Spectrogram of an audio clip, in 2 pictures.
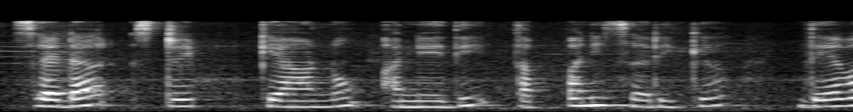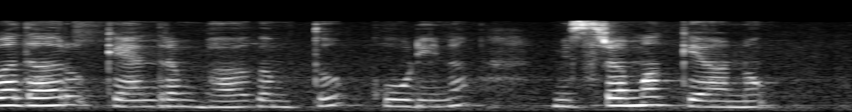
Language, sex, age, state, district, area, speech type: Telugu, female, 18-30, Andhra Pradesh, Sri Balaji, rural, read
